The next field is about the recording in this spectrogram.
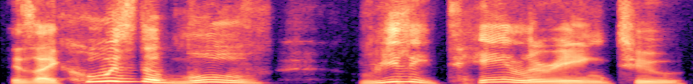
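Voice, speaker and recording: A man's voice: on the high side, wildly swooping pitch, unhurried, mellow, dry recording, studio quality. A man co-hosting a podcast, talking casually and animatedly with slang and fillers. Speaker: podcast co-host.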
